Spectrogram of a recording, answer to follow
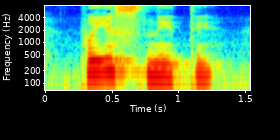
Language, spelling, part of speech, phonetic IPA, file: Ukrainian, пояснити, verb, [pɔjɐsˈnɪte], Uk-пояснити.ogg
- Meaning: to explain, to explicate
